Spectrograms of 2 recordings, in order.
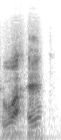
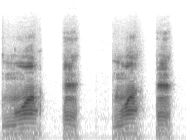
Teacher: hay una consonante anterior que es la G nasal, la G de Nguaje.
